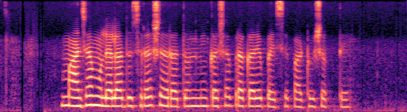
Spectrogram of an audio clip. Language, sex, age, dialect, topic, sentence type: Marathi, female, 31-35, Northern Konkan, banking, question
